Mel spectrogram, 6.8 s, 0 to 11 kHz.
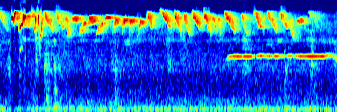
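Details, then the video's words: White-eye tutor song in nembak style for caged birds: a sustained rattle of rapid, high, sharply slurred notes, joined midway by a long level whistle, over a faint low rumble. "Masteran Pleci Nembak 2018"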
